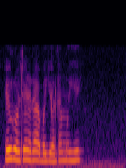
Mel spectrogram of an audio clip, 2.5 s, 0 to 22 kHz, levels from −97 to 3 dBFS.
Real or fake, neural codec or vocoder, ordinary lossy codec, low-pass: real; none; MP3, 96 kbps; 7.2 kHz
